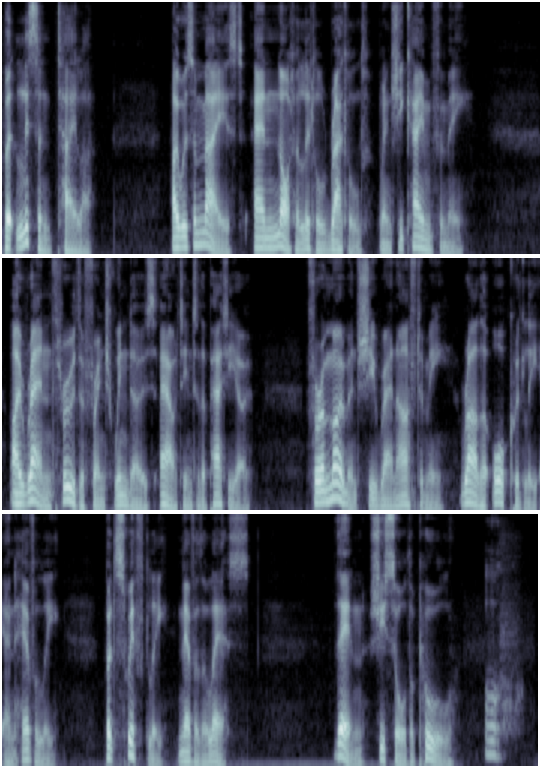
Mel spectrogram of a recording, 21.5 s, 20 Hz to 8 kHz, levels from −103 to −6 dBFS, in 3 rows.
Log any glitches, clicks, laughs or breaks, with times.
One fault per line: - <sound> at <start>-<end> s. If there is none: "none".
- sigh at 20.8-21.3 s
